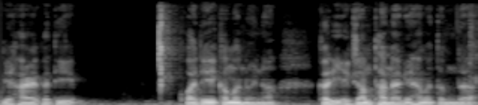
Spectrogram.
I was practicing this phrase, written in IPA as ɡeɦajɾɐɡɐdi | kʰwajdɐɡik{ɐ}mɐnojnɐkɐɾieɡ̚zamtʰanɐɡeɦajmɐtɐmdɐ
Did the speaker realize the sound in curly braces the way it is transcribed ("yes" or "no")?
yes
